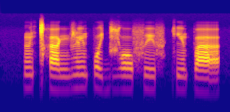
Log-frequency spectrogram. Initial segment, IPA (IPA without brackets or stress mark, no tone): ə̃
